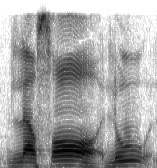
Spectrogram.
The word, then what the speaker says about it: لصال: أيضا لصال الجحيم، لصال لام مرققة والأولى أيضا مرققة، بل لامين مرققات في هذه الكلمة لصال الجحيم.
